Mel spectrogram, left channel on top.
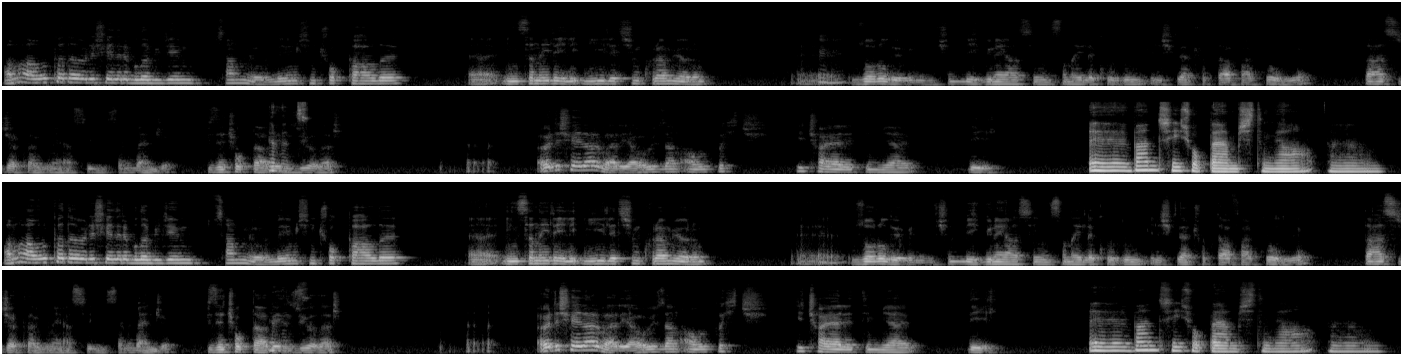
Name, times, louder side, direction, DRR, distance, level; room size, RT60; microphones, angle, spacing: voice 1, 0.0-4.1 4.7-7.1 7.9-13.1 13.6-15.7 16.0-17.4 19.3-21.6 21.9-23.2 23.7-24.0, right 3 dB, 45° right, 0.5 m, -27 dB
voice 2, 24.9-27.8, left 4 dB, 85° left, 0.5 m, -20 dB
4.5 x 2.4 x 2.4 m
head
